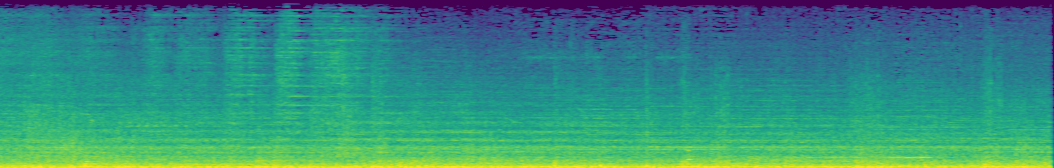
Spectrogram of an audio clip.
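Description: Freight train's empty intermodal flatcars rolling past at trackside: a steady rumble of steel wheels on rail with the clatter of the cars.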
